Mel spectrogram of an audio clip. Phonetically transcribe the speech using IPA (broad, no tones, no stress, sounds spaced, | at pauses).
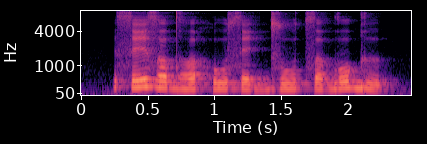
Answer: s e z ʌ dʱ ʌ h u s e ɡ d͡z u t͡s ʌ ɡ o ɡ ɯ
